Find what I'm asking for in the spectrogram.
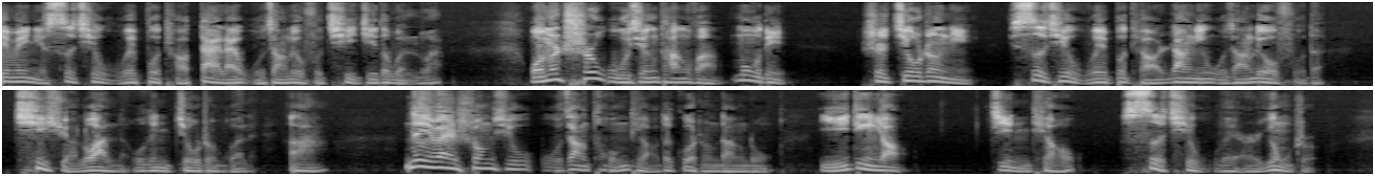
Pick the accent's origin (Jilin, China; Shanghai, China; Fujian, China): Shanghai, China; 冬天像我们上海人爱吃甜的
